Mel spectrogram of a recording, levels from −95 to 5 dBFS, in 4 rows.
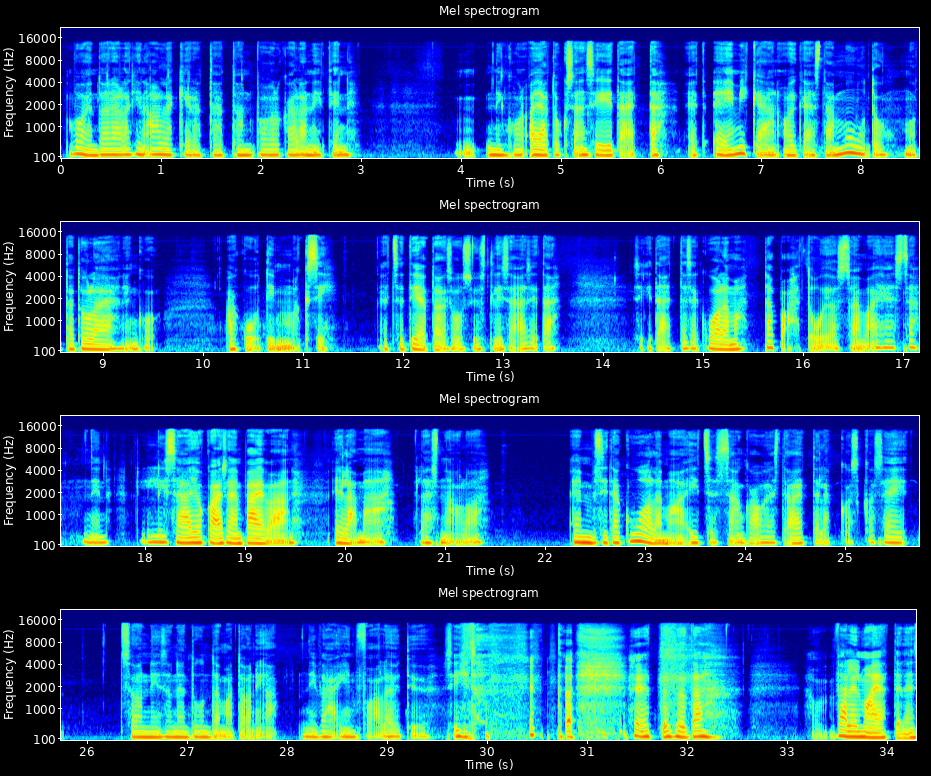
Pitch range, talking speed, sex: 150-175 Hz, 110 wpm, female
